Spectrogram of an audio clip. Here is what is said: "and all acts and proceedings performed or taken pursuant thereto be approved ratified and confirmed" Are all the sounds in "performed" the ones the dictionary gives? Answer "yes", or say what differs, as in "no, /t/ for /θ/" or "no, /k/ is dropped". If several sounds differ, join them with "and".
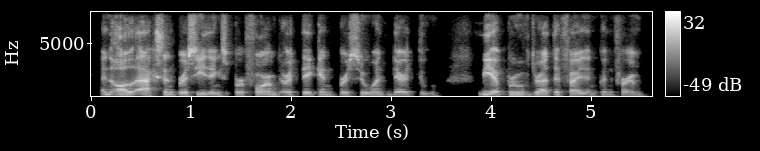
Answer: yes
